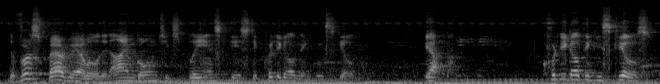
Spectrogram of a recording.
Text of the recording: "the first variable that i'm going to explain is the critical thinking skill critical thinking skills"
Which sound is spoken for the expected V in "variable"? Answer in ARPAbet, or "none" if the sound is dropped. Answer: B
